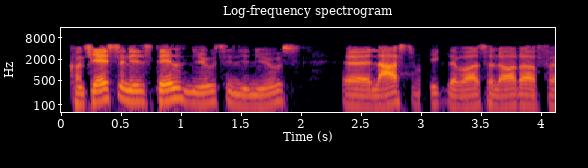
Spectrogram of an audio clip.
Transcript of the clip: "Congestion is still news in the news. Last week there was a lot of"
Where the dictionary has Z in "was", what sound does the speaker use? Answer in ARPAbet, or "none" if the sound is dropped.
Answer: S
